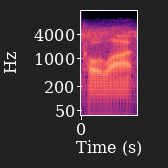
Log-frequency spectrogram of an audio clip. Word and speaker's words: Korat: the city of colat k o r a t pronounced colot here locally um uh that that's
